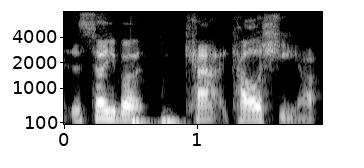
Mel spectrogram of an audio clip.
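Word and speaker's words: Kalshi: Let's tell you about Kashi. I still aren't I don't think I'm pronouncing it properly still, but I know the she part. We'll say Kali. KAL SHI, that's the important part.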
